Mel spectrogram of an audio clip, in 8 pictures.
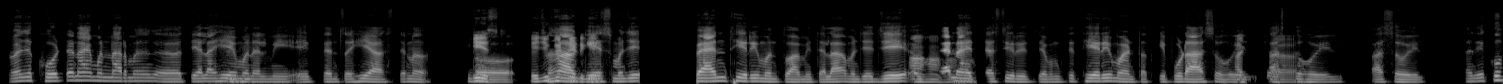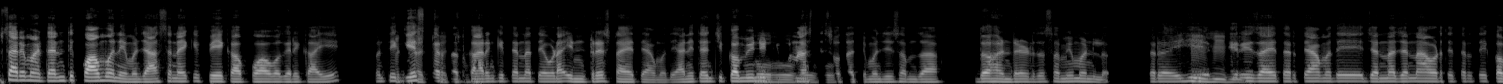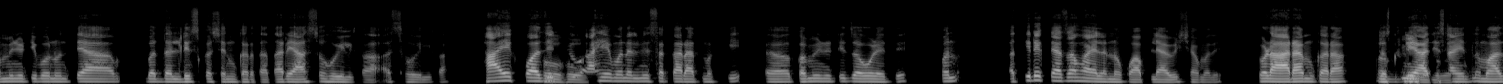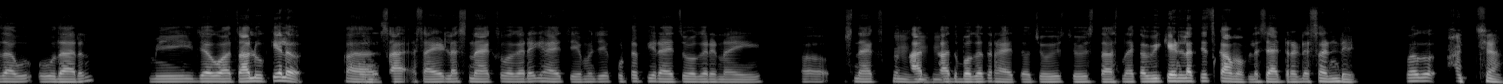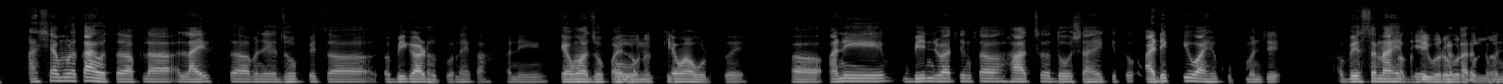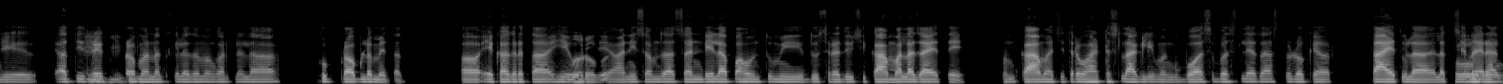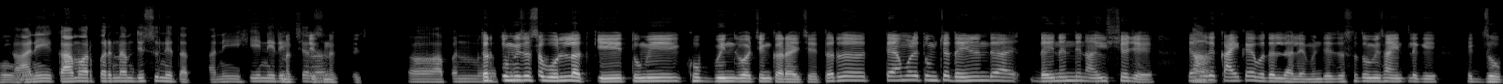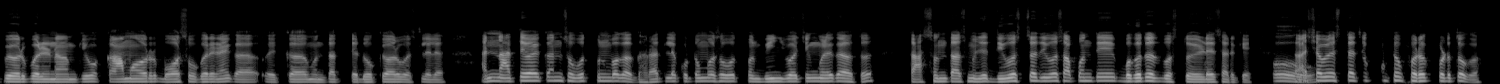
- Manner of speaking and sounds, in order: in English: "एज्युकेटेड गेस"; in English: "कॉमन"; in English: "कम्युनिटी"; in English: "कम्युनिटी"; in English: "कम्युनिटी"; in English: "वीकेंडला"; laughing while speaking: "आपलं सॅटरडे-संडे"; in English: "बिंज वॉचिंगचा"; in English: "अ‍ॅडिक्टिव्ह"; laughing while speaking: "वाटच लागली"; in English: "बिंज वॉचिंग"; other noise; in English: "बिंजवॉचिंगमुळे"
- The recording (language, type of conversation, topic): Marathi, podcast, सलग भाग पाहण्याबद्दल तुमचे मत काय आहे?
